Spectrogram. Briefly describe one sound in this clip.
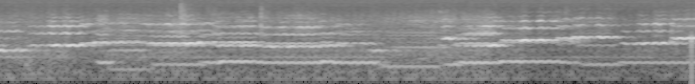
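A clarinet plays a lower melody alongside a flute.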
